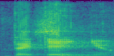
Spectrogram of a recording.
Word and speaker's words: tequeño: cumpleaños, nunca falta un tequeño. Pequeño. Y el papel en Facebook no tiene el ñ. No, y por eso al principio había que tratar de pronunciar, o sea, tequeño.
